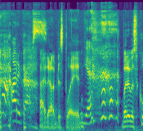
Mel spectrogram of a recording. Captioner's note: giggles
